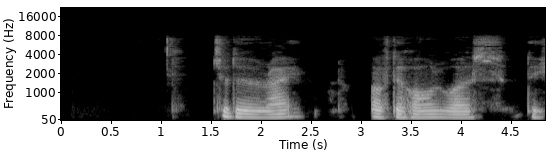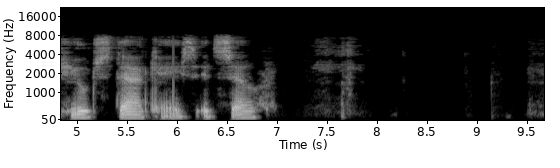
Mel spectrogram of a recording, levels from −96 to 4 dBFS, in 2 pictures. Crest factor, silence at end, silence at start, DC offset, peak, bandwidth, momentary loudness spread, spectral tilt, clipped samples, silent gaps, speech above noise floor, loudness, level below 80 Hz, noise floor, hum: 22 dB; 1.95 s; 1.1 s; under 0.1%; -10 dBFS; 8.2 kHz; 17 LU; -5.5 dB/octave; under 0.1%; none; over 63 dB; -28 LUFS; -68 dBFS; under -90 dBFS; none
